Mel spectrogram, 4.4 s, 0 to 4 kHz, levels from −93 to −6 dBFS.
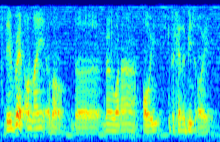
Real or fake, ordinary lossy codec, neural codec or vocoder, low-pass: real; MP3, 24 kbps; none; 3.6 kHz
